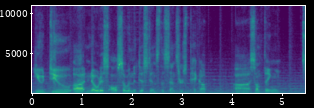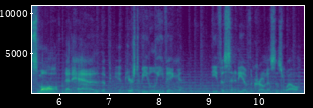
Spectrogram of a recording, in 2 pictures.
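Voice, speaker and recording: A man's voice: medium pitch, moderate pace, over music. A man hosting as game master, narrating a tabletop roleplaying game in a casual, often profane manner.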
